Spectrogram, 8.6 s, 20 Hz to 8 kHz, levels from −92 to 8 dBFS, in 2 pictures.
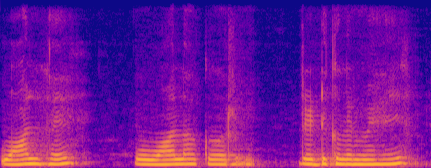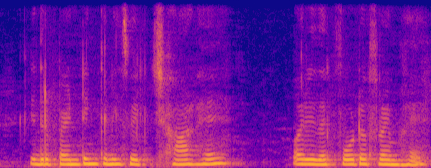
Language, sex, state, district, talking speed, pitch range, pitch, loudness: Hindi, female, Telangana, Hyderabad, 155 wpm, 220-235 Hz, 225 Hz, -14 LUFS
